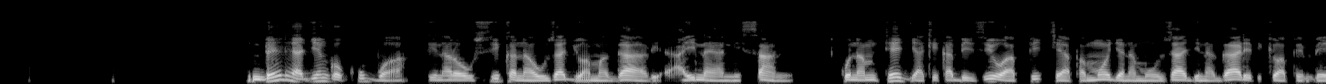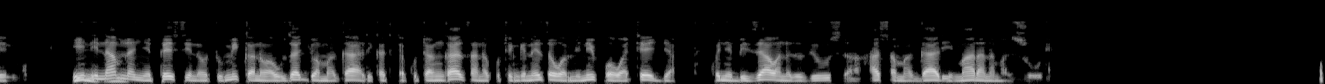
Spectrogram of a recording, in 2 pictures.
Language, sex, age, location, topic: Swahili, male, 25-35, Dar es Salaam, finance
